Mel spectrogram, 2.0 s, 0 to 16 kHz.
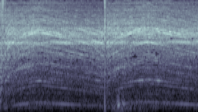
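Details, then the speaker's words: Starter motor from a Mitsubishi 4D56 engine, bench tested by jumping battery positive directly to the motor terminal, solenoid bypassed: steady, even high whine spinning freely with no grinding, so the motor itself is fine; solenoid suspected for the clicking. "Should the motor run, then tells me that there's nothing wrong with the starter motor. Okay. Okay. See, as you can see, starting."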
